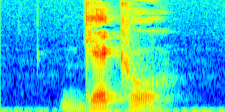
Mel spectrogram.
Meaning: gecko
- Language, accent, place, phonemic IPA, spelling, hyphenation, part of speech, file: German, Germany, Berlin, /ˈɡɛko/, Gecko, Ge‧cko, noun, De-Gecko.ogg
